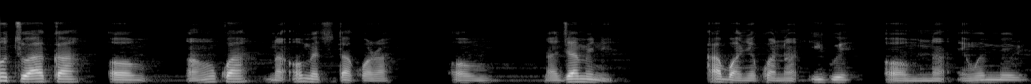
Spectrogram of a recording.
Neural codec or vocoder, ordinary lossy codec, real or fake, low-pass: none; none; real; none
